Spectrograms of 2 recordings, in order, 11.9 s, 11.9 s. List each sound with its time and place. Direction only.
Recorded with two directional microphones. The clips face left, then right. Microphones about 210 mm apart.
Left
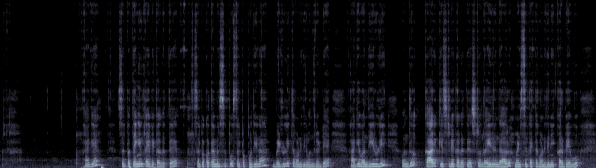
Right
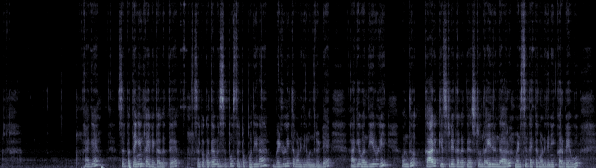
1.5 s a woman's voice: 45° left (ahead or behind)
